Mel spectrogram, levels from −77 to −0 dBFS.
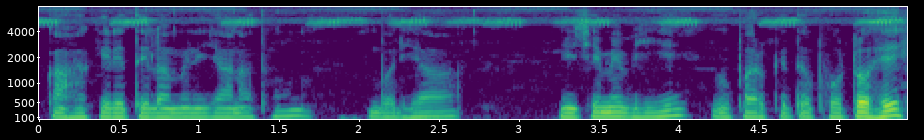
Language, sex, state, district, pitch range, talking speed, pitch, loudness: Chhattisgarhi, male, Chhattisgarh, Raigarh, 115-130 Hz, 200 wpm, 120 Hz, -22 LUFS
